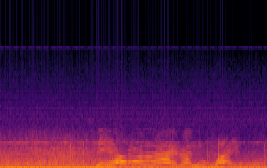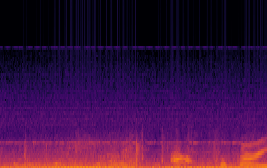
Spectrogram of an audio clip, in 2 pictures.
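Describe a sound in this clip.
A woman calls out in a high, lilting voice.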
